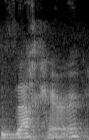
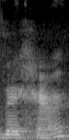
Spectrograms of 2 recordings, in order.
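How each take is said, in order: First: The first vowel is not an 'ay' sound. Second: The first vowel is an 'ay' sound. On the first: The speaker calls it wrong. "a three-dot vowel and would be pronounced zecher" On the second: The speaker calls it right. "It's pronounced A"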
